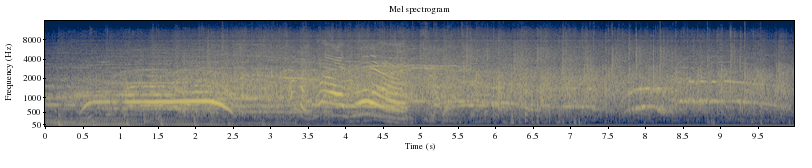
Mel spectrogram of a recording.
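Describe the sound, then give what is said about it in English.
A church audience at Bethel Atlanta cheers for about ten seconds, with high, swooping whoops and yells over a steady wash of clapping, holding a fairly even, loud level throughout. “Oh, I'm impressed you can cheer that much after a weekend spent in the woods and running around.”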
